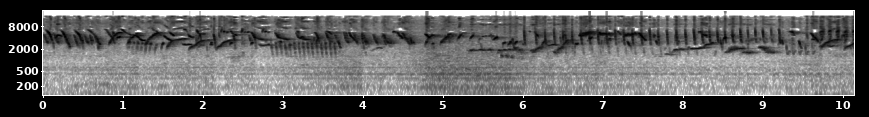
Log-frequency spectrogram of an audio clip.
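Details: Several canaries (kenari) overlap in a three-in-one training recording, producing dense continuous trills and rolling warbles, followed by slower looping whistled phrases and sharp buzzy rattles.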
